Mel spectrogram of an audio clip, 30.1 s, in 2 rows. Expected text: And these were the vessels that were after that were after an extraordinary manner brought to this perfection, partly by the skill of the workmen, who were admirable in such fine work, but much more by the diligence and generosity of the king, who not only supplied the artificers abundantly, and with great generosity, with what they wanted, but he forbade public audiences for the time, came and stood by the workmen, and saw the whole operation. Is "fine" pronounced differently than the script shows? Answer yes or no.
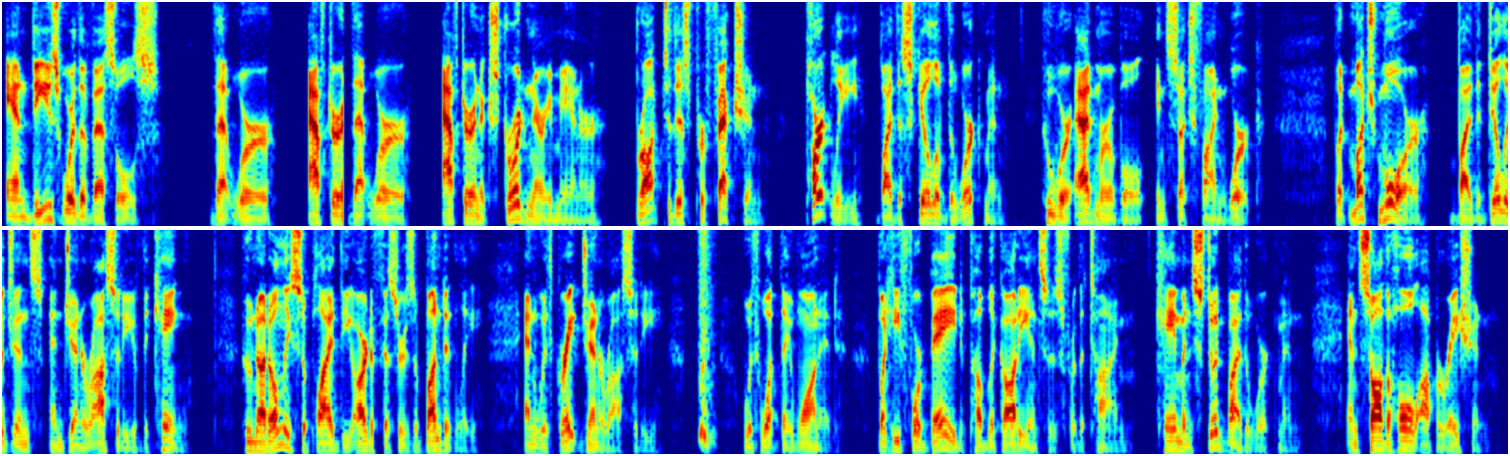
no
